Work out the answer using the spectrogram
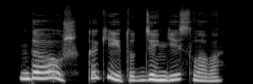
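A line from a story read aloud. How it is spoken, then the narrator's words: Laughing. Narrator (Russian): Павел рассмеялся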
